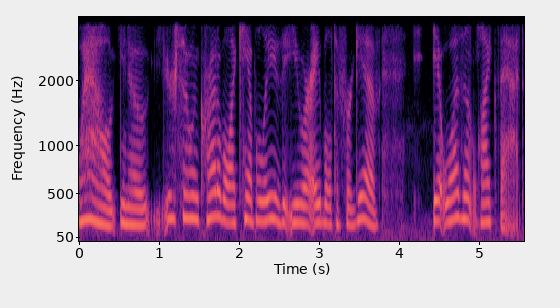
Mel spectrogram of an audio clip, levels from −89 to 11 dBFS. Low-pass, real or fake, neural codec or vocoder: 3.6 kHz; real; none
